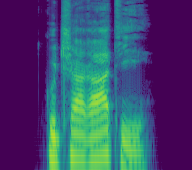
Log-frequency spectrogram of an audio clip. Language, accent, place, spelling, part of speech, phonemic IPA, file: German, Germany, Berlin, Gudscharati, proper noun, /ˌɡudʒaˈʁaːtiː/, De-Gudscharati.ogg
- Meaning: Gujarati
